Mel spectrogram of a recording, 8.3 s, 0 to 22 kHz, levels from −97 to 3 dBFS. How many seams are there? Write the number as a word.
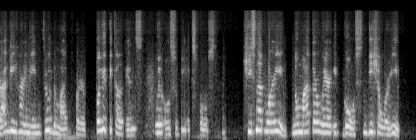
one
